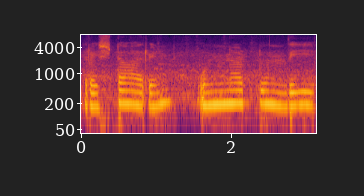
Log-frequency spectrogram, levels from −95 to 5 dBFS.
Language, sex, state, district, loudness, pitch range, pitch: Telugu, female, Andhra Pradesh, Sri Satya Sai, -16 LUFS, 185-205 Hz, 195 Hz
